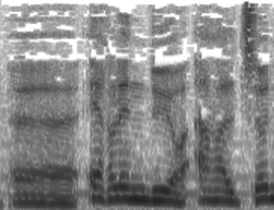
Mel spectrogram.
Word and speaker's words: Erlendur Haraldsson: Et une dernière chose, si vous êtes à Paris aux alentours du 16 avril pour cette conférence de Erlendur Haraldsson, une conférence, je l'ai bien prononcé Pierre, c'est ça. – Bon d'accord. Erlendur Haraldsson, une conférence sur la réincarnation.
